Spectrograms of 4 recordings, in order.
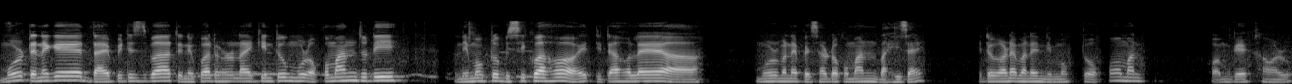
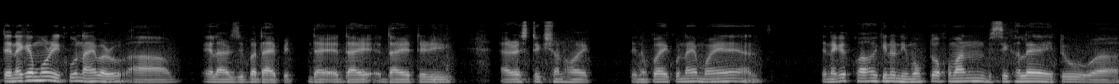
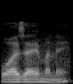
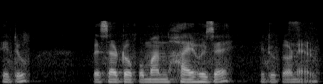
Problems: constant background noise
